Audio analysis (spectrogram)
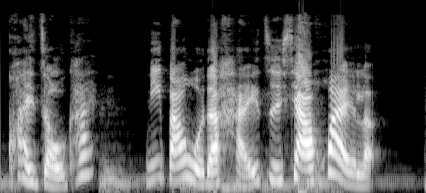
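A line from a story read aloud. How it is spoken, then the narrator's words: Angry loud mother. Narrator (Chinese): 鸭妈妈气坏了，大声说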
